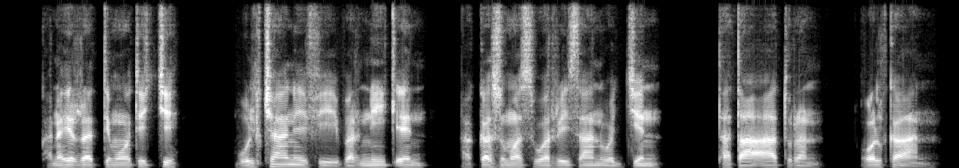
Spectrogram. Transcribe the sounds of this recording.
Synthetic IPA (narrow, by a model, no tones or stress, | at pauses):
kɐnɐɪrːɐt̪ːɪmo̞ːt̪ɪt͡ʃːɪ | bʊlt͡ʃaːniːfɪbɐɾniːkʼeːn | ɐkːɐs̬ʊmɐswɐrːɪɪsaːnwɐd͡ʒːɪn | t̪ʰɐt̪aːʔaːt̪ʊɾɐn | ɔlkaːʔɐ̰n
